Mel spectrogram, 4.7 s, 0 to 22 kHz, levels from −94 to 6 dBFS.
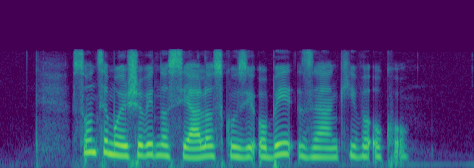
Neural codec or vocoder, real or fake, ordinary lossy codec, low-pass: none; real; none; 7.2 kHz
